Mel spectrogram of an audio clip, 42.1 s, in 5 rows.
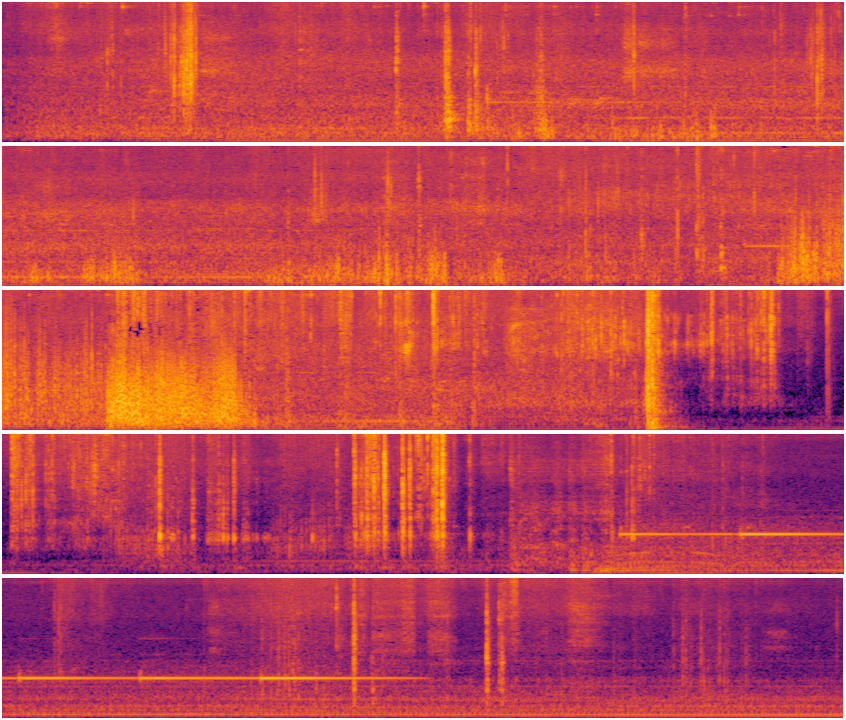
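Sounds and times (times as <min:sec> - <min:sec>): car engine starting and idling: 0:00.2 - 0:23.6, 0:28.0 - 0:42.0
warning chime: 0:04.9 - 0:06.5, 0:15.8 - 0:17.2, 0:31.4 - 0:38.0.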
